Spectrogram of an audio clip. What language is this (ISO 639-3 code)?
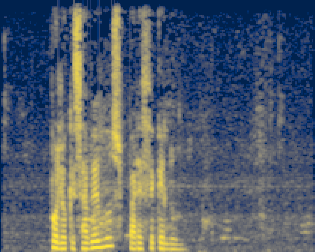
glg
